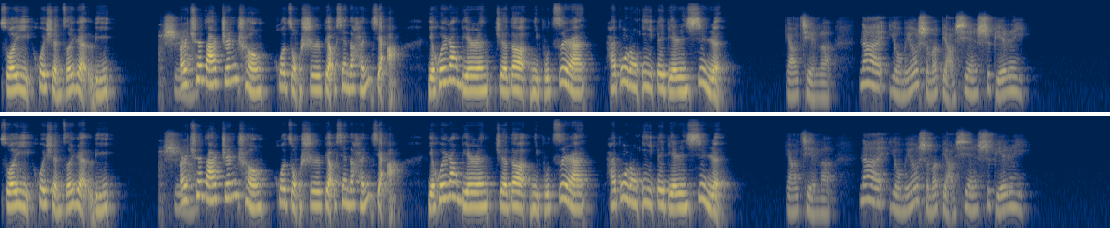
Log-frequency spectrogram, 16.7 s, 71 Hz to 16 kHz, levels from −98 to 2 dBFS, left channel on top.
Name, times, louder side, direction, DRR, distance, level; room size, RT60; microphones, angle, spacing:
voice 1, 0.0-1.6 2.7-6.0 6.4-8.8 9.1-10.8, left 2 dB, 25° left, 0.9 m, -23 dB
voice 2, 2.4-3.0 11.8-12.4 12.9-15.3, left 4 dB, 65° left, 0.9 m, -33 dB
17.5 x 8.9 x 2.8 m
head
